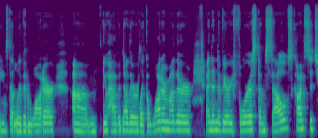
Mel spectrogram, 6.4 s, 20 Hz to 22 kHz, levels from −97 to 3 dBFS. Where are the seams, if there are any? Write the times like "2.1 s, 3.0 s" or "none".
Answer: 2.1 s, 2.8 s, 4.1 s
